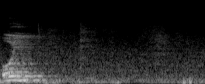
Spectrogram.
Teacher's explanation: আমরা দুটি স্বরধ্বনি একই সাথে উচ্চারণ করে ফেলছি, একটা ও একটা ই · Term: যৌগিক স্বরধ্বনি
